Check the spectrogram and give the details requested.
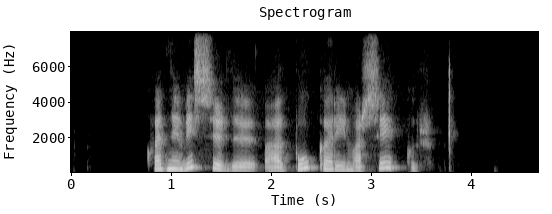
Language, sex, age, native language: Icelandic, female, 30-39, Icelandic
